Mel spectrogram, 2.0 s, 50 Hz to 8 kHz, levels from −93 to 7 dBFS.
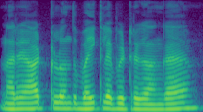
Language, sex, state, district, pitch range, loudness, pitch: Tamil, male, Tamil Nadu, Kanyakumari, 140-155 Hz, -14 LUFS, 145 Hz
